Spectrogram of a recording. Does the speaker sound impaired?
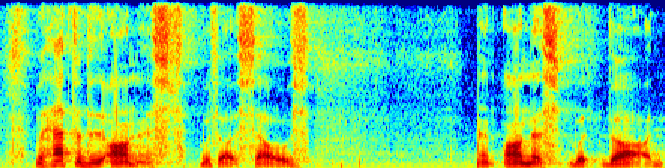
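Yes: speech impediment after cancer surgery; two-thirds tongue removed at Hartford Hospital.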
